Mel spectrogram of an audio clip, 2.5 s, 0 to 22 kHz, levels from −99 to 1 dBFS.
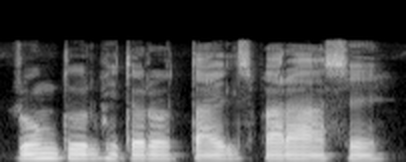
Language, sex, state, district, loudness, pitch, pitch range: Assamese, male, Assam, Kamrup Metropolitan, -16 LUFS, 100 Hz, 95-105 Hz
